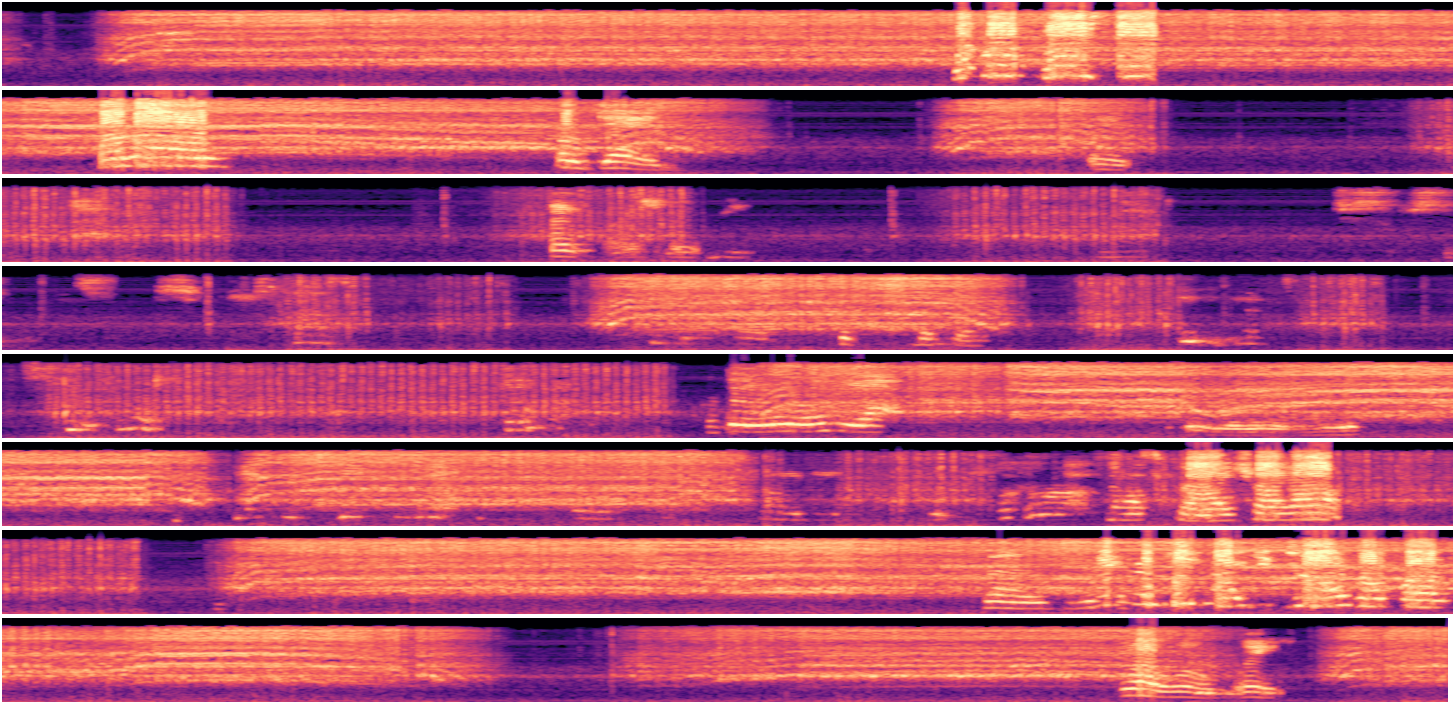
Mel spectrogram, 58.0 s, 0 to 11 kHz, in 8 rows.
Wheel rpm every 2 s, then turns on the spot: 110, 230, 230, 220, 190, 60, 60, 20, 20, 20, 10, 10, 100, 110, 20, 50, 100, 190, 150, 200, 30, 40, 120, 220, 210, 170, 120, 110, 100.
14-24 26-32 40-44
